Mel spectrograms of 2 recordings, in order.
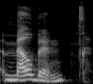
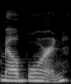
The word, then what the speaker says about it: Melbourne: Diane is from Australia from Melbourne not male born as us Americans say it I've learned a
